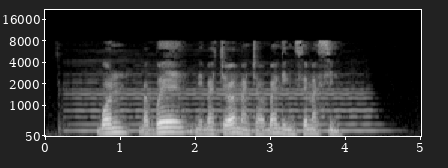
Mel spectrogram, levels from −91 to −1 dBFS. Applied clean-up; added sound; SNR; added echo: none; Bowed string instrument; 15 dB; none.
